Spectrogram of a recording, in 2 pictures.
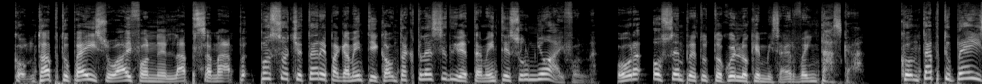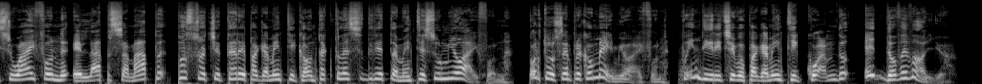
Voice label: male italian tap to pay iphone commercial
